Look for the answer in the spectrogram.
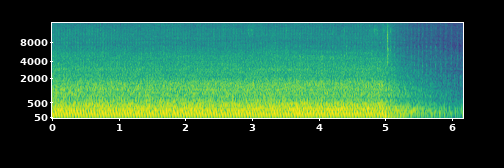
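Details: Honda walk-behind self-propelled mower, picked up free, after repair and service with fresh ethanol-free gasoline: it started on the second pull with no priming, then the small single runs steady and even with a regular firing beat and winds down cleanly at shutoff; running properly.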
